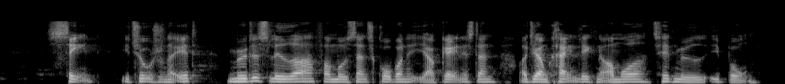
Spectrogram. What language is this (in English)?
Danish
